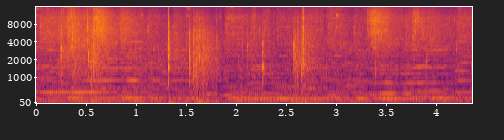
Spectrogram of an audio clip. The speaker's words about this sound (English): The room is filled with stomping and clapping as dancers swing their partners around.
